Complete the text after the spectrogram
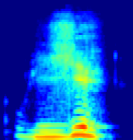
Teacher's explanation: aquele som que é escrito ortograficamente com lh né o lhe que os linguistas dizem que é uma palatal lateral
